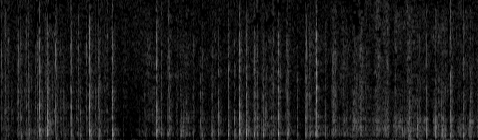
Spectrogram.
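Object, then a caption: Small cardboard box. A small, light-blue printed cardboard charger box, hollow and closed, is held up in one hand and tapped rapidly with the fingertips of the other hand. The result is a quick, uneven run of soft, dry, hollow taps with a papery boxy tone and almost no ring, with a brief lull partway through.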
